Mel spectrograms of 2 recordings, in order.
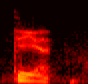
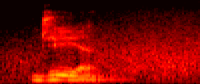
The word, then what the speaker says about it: dia: Another characteristic difference is the pronunciation of D followed by I. In Portugal, it's pronounced D or the, usually when between vowels. In Brazilian Portuguese, it's G. For example, the word for day.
